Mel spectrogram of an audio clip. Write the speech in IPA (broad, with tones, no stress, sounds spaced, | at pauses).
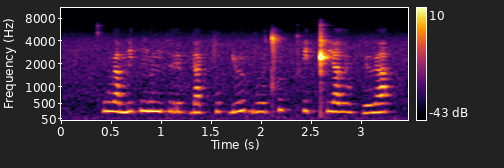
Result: kʰ w u˨˩ a̯ m i˥˩ t̚ ŋ u˧ n p r ɯ˨˩ k̚ j a˦˥ k̚ f u˨˩ k̚ j ɯː˥˩ b uː˧ tʰ u˥˩ k̚ pʰ i˦˥ t̚ kʰ i˧ a̯ l u˨˩ k̚ l ɯ˦˥ a̯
